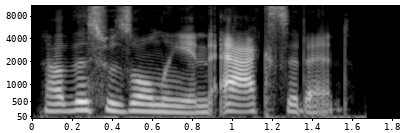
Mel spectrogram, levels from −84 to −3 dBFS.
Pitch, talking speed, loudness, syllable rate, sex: 205 Hz, 195 wpm, -21 LUFS, 6.3 syllables/s, female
